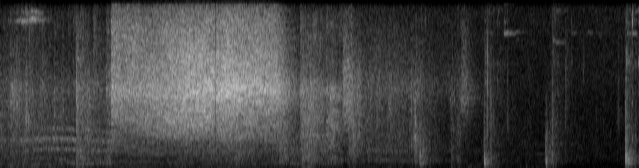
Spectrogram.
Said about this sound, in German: Soeben kam einer der Wagen durch ein dunkles Tor zurück an den Startpunkt gerollt.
